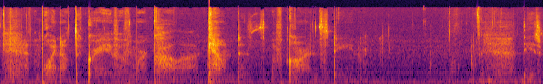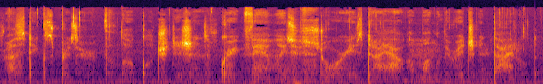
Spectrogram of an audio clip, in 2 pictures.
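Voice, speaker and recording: A woman reading the part of a grim, vengeful old male general in a storybook, in a breathy, deliberate whisper. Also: natural voice, low-quality recording.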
